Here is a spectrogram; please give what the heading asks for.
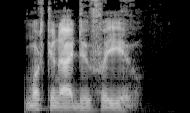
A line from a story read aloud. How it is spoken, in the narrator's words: he inquired coldly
